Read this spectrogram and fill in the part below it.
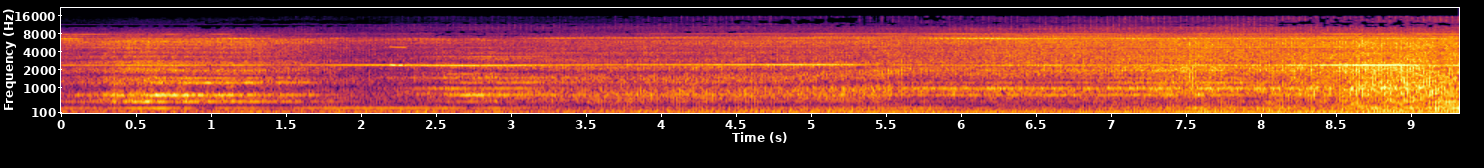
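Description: A small model helicopter's motor whines steadily and grows louder as it comes closer.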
